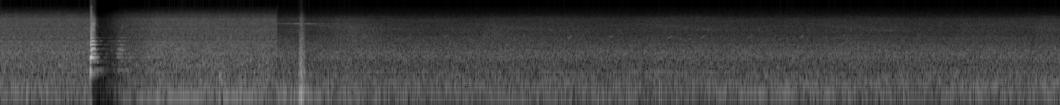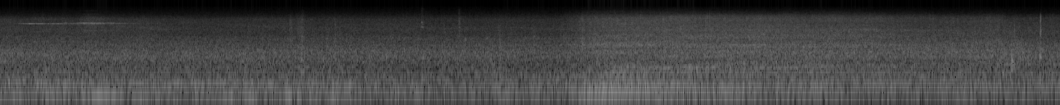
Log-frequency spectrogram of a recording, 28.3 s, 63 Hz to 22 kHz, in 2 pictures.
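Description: A car horn gives one short toot about a second in. Then the 2001 Cadillac DeVille's 4.6-litre V8 runs steadily at idle, and it gets louder from about three quarters of the way through as the car drives off.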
